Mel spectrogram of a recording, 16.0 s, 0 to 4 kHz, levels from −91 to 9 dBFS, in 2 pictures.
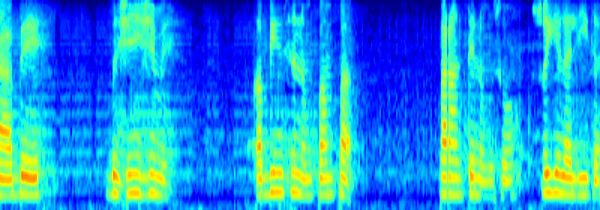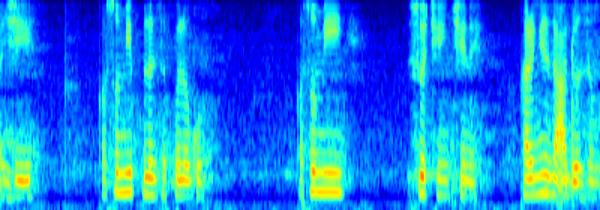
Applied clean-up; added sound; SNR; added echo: none; none; none; none.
